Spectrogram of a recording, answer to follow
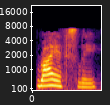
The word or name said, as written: Wriothesley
